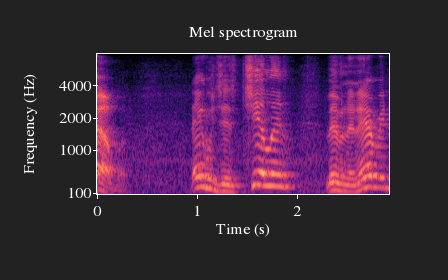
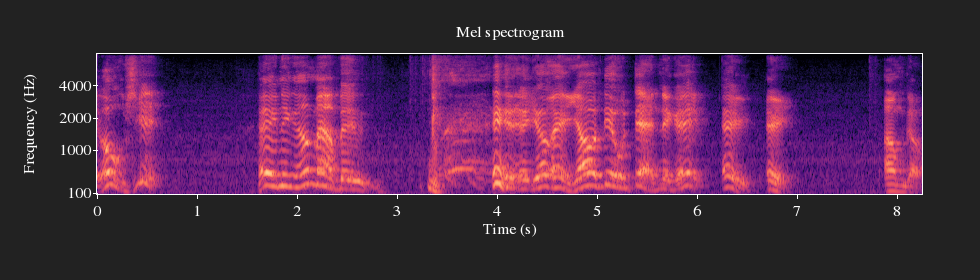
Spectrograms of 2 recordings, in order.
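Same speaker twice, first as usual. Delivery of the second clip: offhand, casual, throwaway delivery. Retelling how Fauci reacts as the truth comes out: imitating Fauci. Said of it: "Fauci's like".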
